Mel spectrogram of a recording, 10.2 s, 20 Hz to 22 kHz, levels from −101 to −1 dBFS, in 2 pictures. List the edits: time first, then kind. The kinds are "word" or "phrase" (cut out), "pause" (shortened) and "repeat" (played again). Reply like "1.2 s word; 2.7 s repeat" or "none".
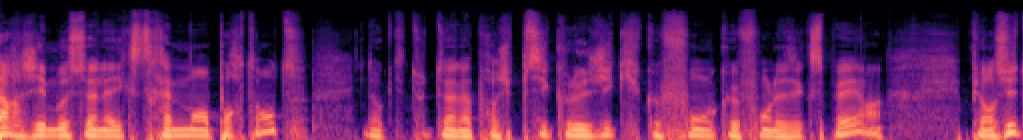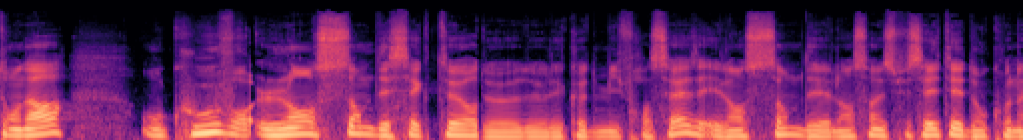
none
